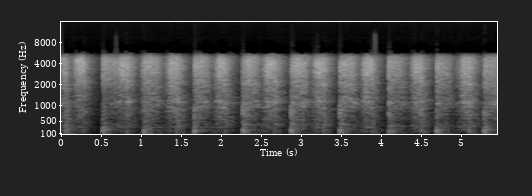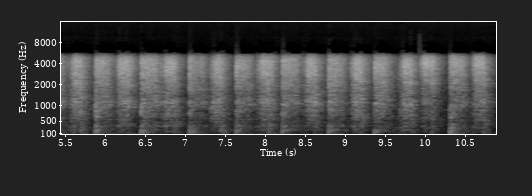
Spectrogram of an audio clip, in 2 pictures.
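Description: Pogo stick bouncing steadily on a floor: a rasping, rubbing creak with a dull thud on every bounce, about three to four times a second.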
